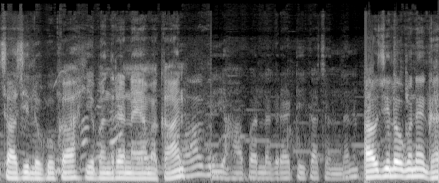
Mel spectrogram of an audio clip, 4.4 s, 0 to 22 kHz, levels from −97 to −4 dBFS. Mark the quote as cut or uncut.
cut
